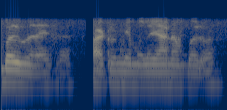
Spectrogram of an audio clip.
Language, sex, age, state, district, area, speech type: Marathi, male, 18-30, Maharashtra, Yavatmal, rural, conversation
